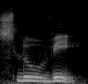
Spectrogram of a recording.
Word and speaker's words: sluffy: or to listen rather although i guess it would be pronounced slu v because we have allophonic voicing of fricatives in between vowels just like old english um cool cool cool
